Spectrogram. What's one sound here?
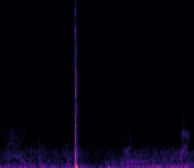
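A ball is kicked with a sharp thump.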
